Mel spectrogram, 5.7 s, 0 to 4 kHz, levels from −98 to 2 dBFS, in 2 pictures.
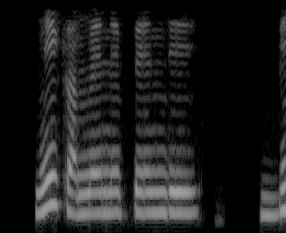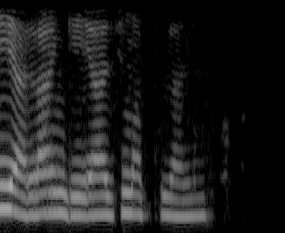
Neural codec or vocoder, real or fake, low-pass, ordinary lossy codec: vocoder, 44.1 kHz, 80 mel bands, Vocos; fake; 3.6 kHz; MP3, 32 kbps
